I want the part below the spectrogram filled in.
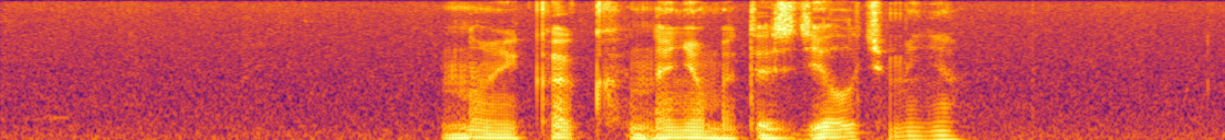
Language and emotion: Russian, neutral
